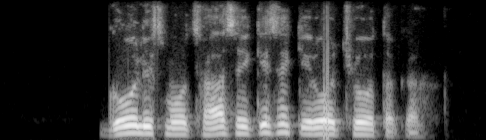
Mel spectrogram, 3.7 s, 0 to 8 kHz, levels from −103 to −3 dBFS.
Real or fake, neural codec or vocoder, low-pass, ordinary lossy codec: real; none; 7.2 kHz; Opus, 32 kbps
